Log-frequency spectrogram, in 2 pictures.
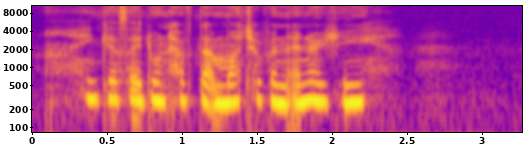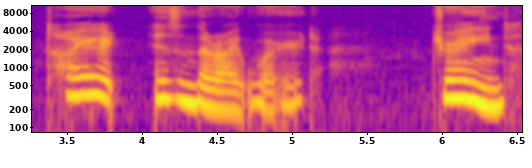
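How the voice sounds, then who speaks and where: Woman doing a clingy lonely lady demon for asmr roleplay, high breathy half-whisper, unsure and yearning, super close dry mic. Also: no echo. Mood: drained. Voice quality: soft, breathy, partly whispered. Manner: slow, hesitant, intimate. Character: lonely, clingy female sleep paralysis demon, uncertain and yearning. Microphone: close microphone, dry.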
